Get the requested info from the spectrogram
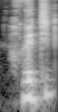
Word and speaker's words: Hogarty: It's Hogarty, like Doggarty. Hogarty, Doggarty.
